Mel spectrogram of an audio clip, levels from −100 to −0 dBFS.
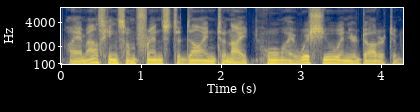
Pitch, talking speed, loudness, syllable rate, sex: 105 Hz, 255 wpm, -14 LUFS, 5.1 syllables/s, male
